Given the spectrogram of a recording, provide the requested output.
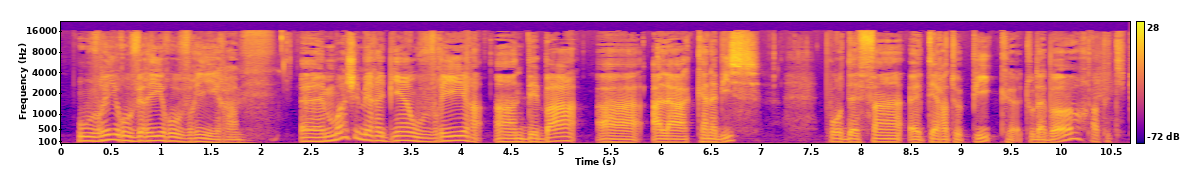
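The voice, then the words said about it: Italian accent speaking French. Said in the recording (French): “excusez-moi mon accent, je suis italien à la base, donc mon français a été appris lorsque j'étais un peu plus âgé”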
